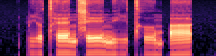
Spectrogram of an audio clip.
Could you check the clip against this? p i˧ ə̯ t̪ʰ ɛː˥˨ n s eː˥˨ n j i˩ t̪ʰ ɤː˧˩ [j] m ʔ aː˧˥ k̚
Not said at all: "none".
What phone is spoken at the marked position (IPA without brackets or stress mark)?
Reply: none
